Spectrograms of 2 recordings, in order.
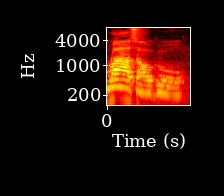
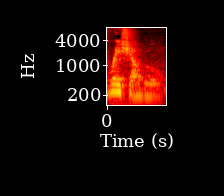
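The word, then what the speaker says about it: Ra's al Ghul: Strange and uh you've got R alul not Raz alul re Al it's pronounced Rell ghoul and talia's in there and of course you've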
